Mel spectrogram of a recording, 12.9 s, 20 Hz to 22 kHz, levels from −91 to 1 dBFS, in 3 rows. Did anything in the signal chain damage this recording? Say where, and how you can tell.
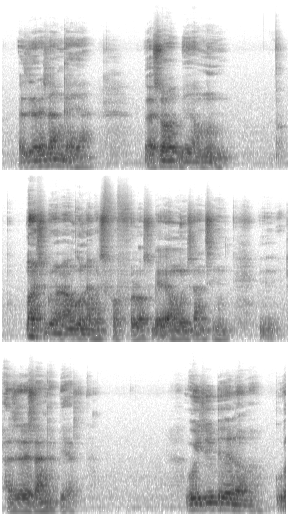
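No, nothing in this speech recording points to damage at any stage of the signal chain.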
